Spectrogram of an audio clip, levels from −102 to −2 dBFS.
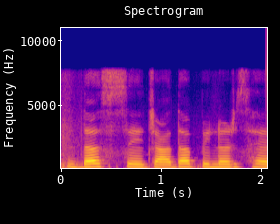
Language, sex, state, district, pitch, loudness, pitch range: Hindi, female, Jharkhand, Deoghar, 215 Hz, -17 LUFS, 210-225 Hz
